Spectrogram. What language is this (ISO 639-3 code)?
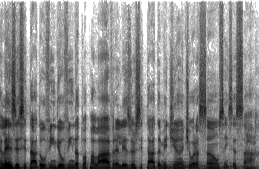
por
